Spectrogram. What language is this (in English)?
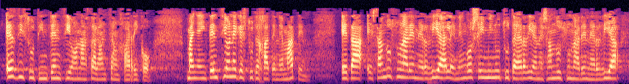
Basque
